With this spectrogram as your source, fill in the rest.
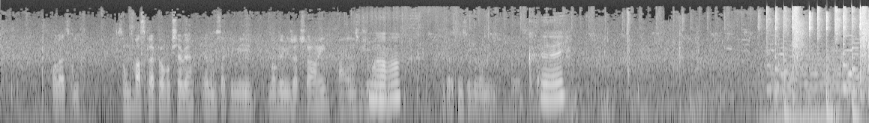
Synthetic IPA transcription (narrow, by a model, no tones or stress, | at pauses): pɔlɛt̪sam | t̪sɔ̃w̃d̪vasklɛpɘɔbɔkɕebʲjɛjɛd̪ɛnst̪akʲimʲi | nɔvɘmʲiʐɛt͡ʂamʲiajɛd̪ɛnzuʐɨaɔ | it̪ɛɾasɲɛsuʐɨvanɨma | jɛst̪ɛj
